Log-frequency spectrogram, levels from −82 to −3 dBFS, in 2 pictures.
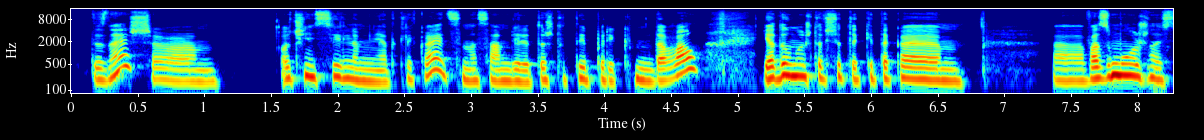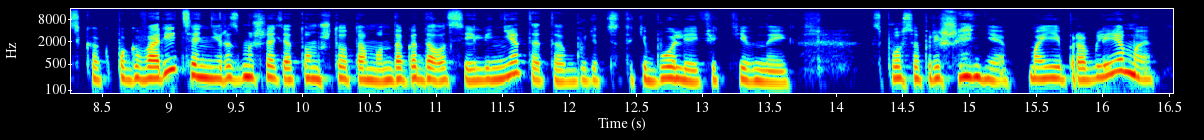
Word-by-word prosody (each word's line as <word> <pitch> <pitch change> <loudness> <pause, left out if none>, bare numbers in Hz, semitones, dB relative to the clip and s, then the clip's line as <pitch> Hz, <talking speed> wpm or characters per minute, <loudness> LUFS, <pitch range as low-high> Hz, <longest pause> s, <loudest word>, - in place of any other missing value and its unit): Ты 195 - -2
знаешь, 405 - 0
ам, 175 -3 -4 0.5
очень 210 +4 +1
сильно 225 -4 0
мне 175 -2 -2
откликается 210 - -3
на 180 - -3
самом 180 -1 -3
деле 170 -2 -1
то, 195 - -5
что 195 +1 -13
ты 205 +1 -2
порекомендовал. 195 - +1 0.4
Я 210 - +6
думаю, 245 0 +7
что 230 -1 -4
всё-таки 200 -1 -5
такая, 200 -1 +3
м, 180 -3 -4 0.6
а, 180 0 -4
возможность, 215 -3 +5
как 195 -1 -8
поговорить, 215 - +2
а 250 - +6
не 215 -2 +3
размышлять 220 0 0
о 195 - +1
том, 205 +1 -2
что 210 +2 -3
там 195 -1 -1
он 180 +2 -1
догадался 195 -2 0
или 185 +1 -2
нет. 245 +9 +1
Это 180 -1 -4
будет 185 +1 -9
всё-таки 195 +1 -8
более 195 -2 +1
эффективный 175 -3 -5 0.6
способ 210 -2 -4
решения 210 -3 0
моей 210 -1 0
проблемы. 215 - +1
200 Hz, 160 wpm, -23 LUFS, 185-220 Hz, 0.6 s, думаю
